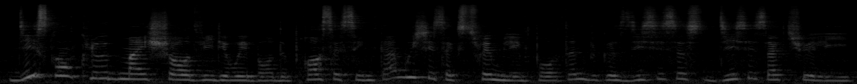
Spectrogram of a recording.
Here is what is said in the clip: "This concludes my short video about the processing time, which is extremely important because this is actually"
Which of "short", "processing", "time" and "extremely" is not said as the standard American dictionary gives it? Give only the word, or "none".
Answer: none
